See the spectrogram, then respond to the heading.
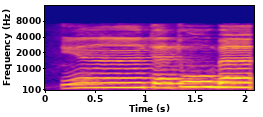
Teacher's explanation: ان تتوبا میں نون ساکن کے بعد تانی کی وجہ سے اخفا ہے، نون کی آواز چھپائیں گے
